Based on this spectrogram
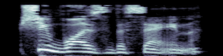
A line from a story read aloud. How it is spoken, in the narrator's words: Argan snapped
